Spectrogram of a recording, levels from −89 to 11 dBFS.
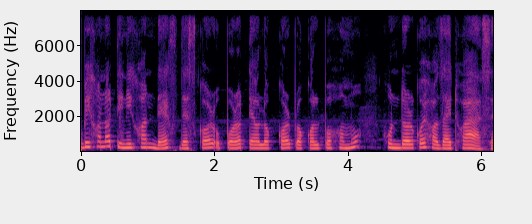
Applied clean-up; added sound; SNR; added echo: none; none; none; none.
